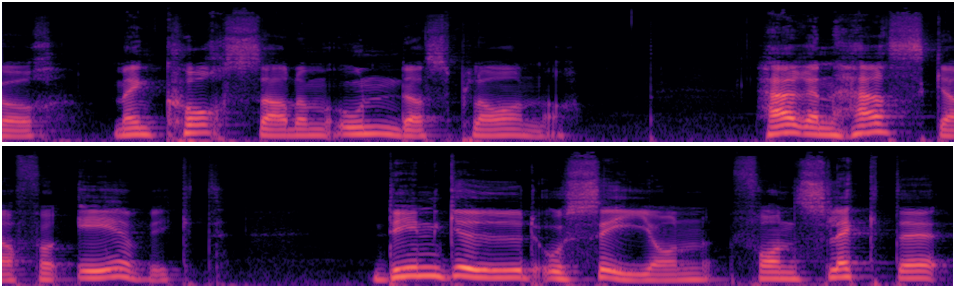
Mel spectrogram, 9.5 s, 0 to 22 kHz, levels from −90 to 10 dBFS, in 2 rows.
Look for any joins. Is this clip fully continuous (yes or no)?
yes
